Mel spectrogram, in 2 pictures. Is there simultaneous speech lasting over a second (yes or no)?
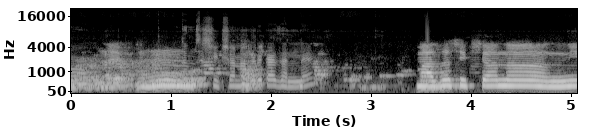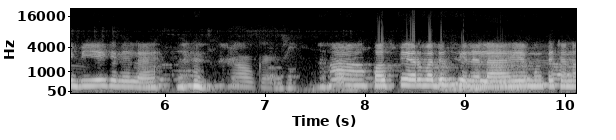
no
